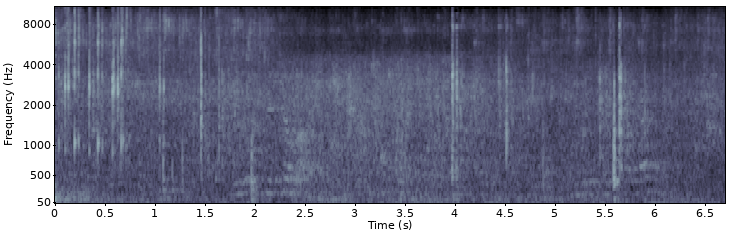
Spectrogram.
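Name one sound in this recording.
Backgammon checkers click as they are slid and set down on a board.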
